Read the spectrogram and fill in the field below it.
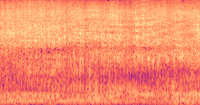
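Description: Several dirt bikes roar past close by.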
